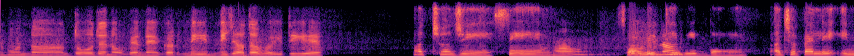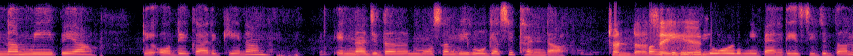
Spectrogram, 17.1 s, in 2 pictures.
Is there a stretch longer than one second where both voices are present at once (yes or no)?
no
